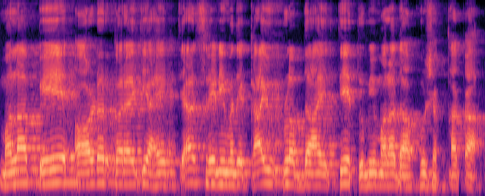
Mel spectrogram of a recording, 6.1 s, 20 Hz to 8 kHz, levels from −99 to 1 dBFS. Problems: none marked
